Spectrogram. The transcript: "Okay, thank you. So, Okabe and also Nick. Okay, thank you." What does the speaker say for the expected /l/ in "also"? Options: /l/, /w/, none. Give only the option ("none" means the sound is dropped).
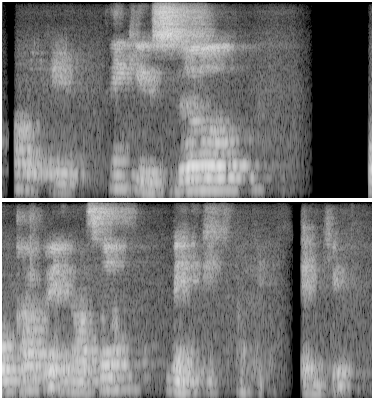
none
